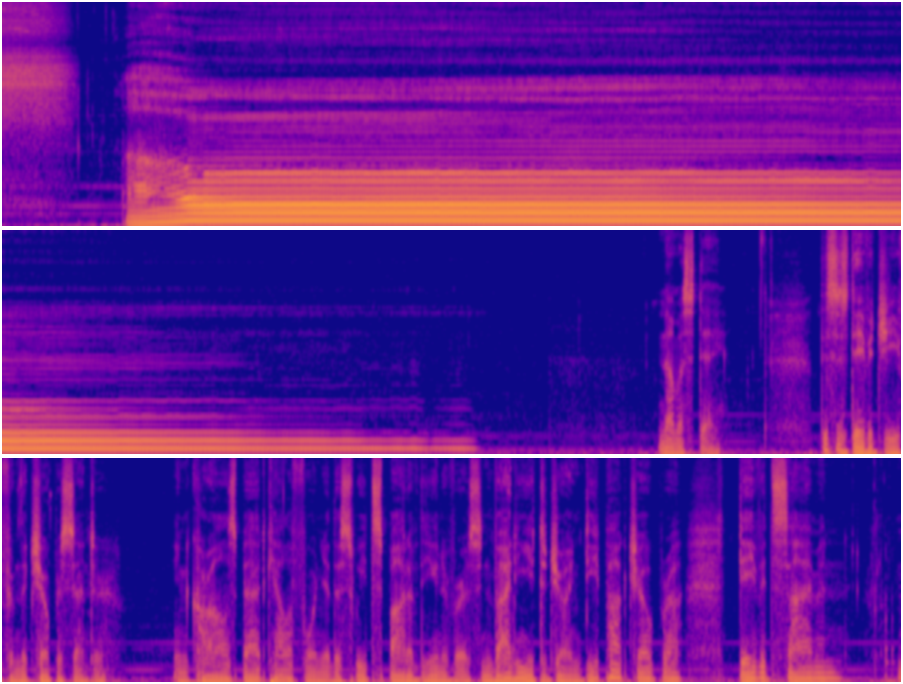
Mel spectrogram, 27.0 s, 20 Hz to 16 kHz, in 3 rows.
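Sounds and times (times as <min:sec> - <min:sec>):
deep breath in: 0:00.0 - 0:01.8, 0:16.6 - 0:17.2, 0:24.8 - 0:25.3
people chanting Om together to close a meditation: 0:01.2 - 0:13.8
speech: 0:01.3 - 0:01.8, 0:15.8 - 0:16.3, 0:17.2 - 0:26.9.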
